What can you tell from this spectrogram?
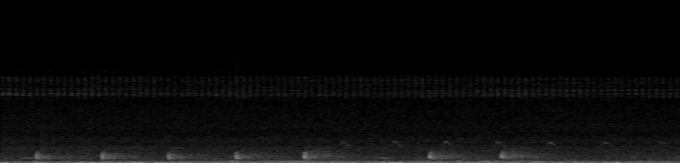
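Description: An animal calling in a steady series of short, sharp calls, about three every two seconds, each starting suddenly and fading fast; the series stops about five seconds in. A few faint high chirps come in the middle.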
